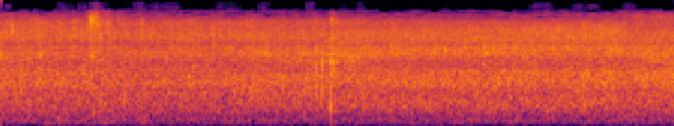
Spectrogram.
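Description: River water rushes steadily past a gold sluice set in a good flow point, a constant close broadband wash with no breaks and no voices.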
